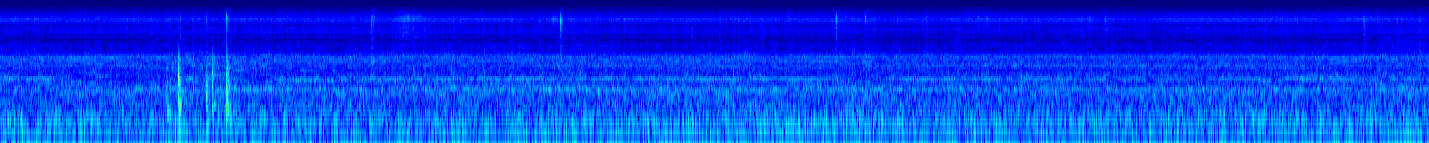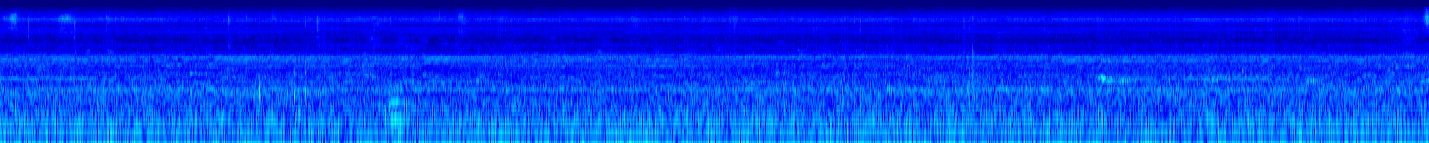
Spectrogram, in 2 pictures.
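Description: Faint steady hum with thin steady tones in a quiet room, with a few soft clicks about two seconds in.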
